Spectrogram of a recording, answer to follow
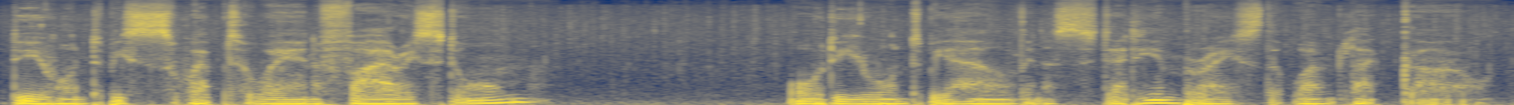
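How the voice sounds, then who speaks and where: A man voicing a composed, poetic, devoted incubus in a flirty ASMR roleplay, speaking formally in a measured, seductive, often whispery way with a raspy, breathy voice. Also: extremely low pitch, steady tone, a little mellow, a little hiss or hum. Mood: seductive, tender. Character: composed, poetic, devoted male incubus of calm, icy temper.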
